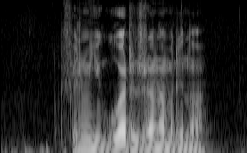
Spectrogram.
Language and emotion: Russian, neutral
